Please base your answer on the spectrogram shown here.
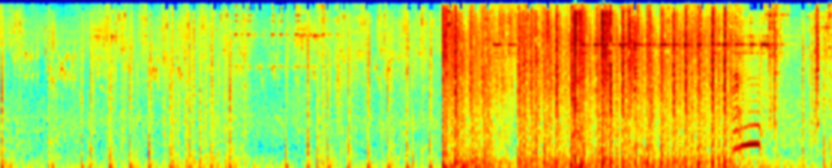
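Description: Automatic gunfire in a video game: a steady, rapid stream of close shots runs throughout, thinner and clipped at first, then turning into a louder, dense sustained burst for the last few seconds.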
